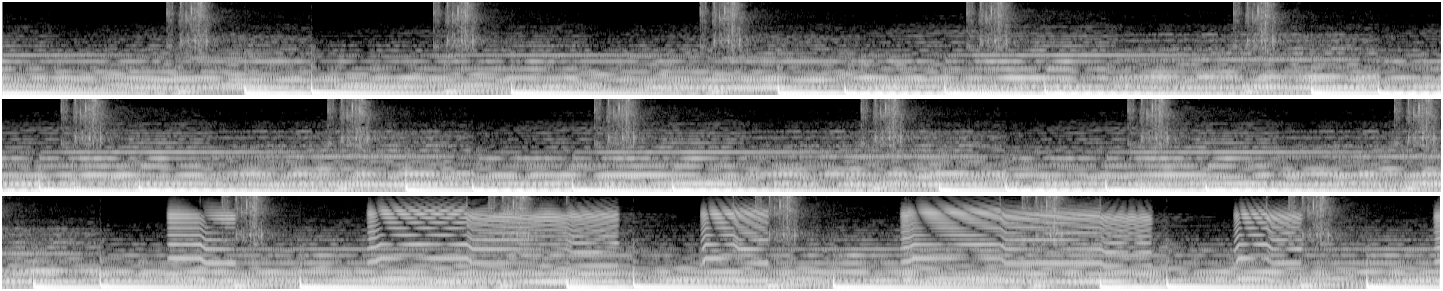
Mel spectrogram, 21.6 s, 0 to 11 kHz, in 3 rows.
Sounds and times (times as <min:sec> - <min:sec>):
Music: 0:00.0 - 0:21.5.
